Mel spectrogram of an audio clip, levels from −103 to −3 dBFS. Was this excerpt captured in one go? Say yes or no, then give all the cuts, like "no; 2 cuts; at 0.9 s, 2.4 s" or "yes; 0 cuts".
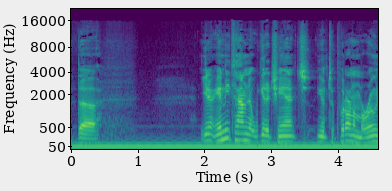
no; 1 cut; at 2.8 s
